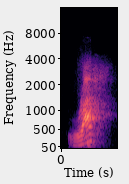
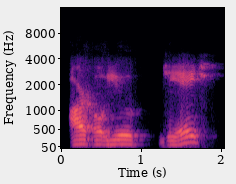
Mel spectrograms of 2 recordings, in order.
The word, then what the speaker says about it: rough: And so you have to associate the word rough, R-O-U-G-H, with though. You know, rough is associated with up sound. Though, spelled the same way, is associated with the O sound.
